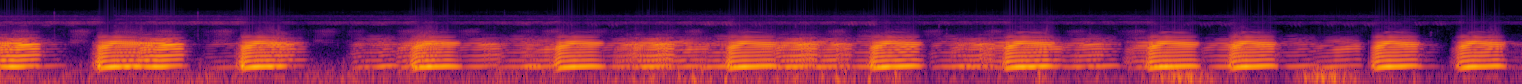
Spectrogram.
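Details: Rain-time chorus of banded bullfrogs and frogs in nature: low, buzzy, horn-like notes repeated roughly every second, overlapping callers forming a pulsing series of moaning calls, with a faint constant high-pitched hum throughout.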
